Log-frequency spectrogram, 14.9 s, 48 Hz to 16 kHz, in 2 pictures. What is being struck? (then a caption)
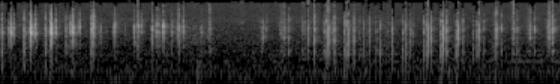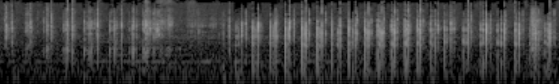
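Soft plastic toothpaste tube. Fingertips tap fast on a small, hollow, squeezable soft plastic toothpaste tube held upright in both hands. The result is a quick, irregular stream of dozens of short, dry, crinkly clicks centered in the upper mids with bright edges, with brief pauses near the 3- and 10-second marks. Each tap dies away almost instantly.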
